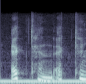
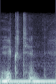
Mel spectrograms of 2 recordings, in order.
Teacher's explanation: 에크텐. 예, 이 크가 거센 소리이기 때문에 무성음 끄처럼 발음되지 않아요. 크도 거센 소리고 트도 거센 소리이기 때문에 에크텐 이렇게 발음이 되죠.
